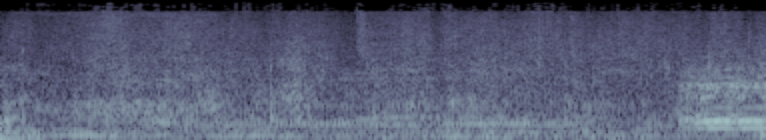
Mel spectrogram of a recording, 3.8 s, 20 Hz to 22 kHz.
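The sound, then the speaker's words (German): Sheep bleat during lambing season, overlapping calls rising and falling, with a louder bleat near the end over a constant background murmur of the flock. “Das heißt also eigentlich 24 Stunden müssen wir jetzt hier bei den Schafen”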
